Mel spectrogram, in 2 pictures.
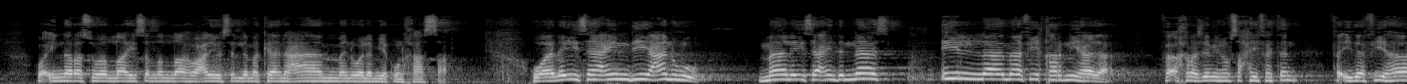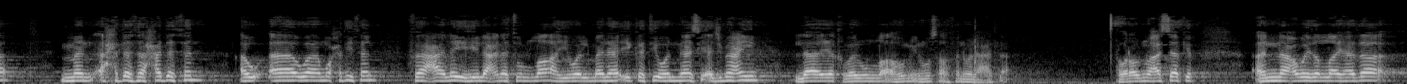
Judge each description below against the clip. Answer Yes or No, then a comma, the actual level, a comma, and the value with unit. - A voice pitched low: No, medium, 175 Hz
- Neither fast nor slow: No, slow, 115 wpm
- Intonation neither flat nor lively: Yes, average, 3.7 semitones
